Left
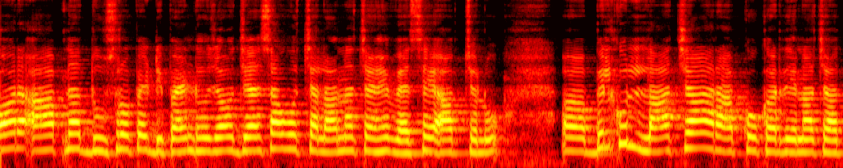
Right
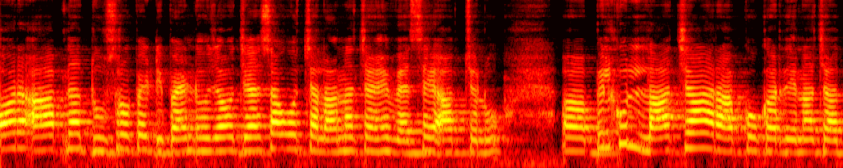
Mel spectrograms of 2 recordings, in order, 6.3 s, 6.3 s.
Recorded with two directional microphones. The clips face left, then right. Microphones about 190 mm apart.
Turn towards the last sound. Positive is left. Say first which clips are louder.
# left 6 dB
turn(degrees=35)  # may be behind; listen again after turning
